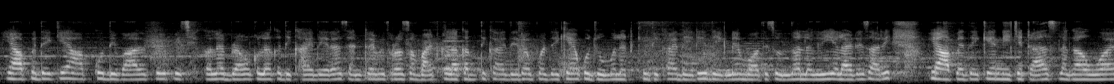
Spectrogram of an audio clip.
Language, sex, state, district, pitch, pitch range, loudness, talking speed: Hindi, male, Uttar Pradesh, Ghazipur, 240 Hz, 235-250 Hz, -19 LUFS, 285 wpm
